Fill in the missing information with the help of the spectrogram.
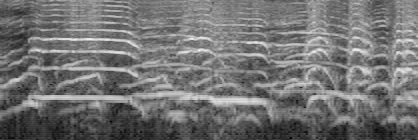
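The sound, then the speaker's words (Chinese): Human voices imitate seagull calls at the annual seagull imitation contest in the small Belgian town of Adinkerke, with contestants from across Europe: sustained, wavering high-pitched cries with rich harmonics, followed by a run of short, sharp squawking yelps, loud throughout with no ordinary speech. “比利时小镇阿丁克尔克举办一年一度的海鸥模仿大赛，有穿特殊服装 cosplay 还可以再加分，不分男女老幼，热情参与。”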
